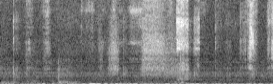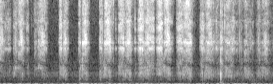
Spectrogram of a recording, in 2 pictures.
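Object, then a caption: Expanded polystyrene block. A thin paintbrush with a metal ferrule is stroked and scratched across the rough, beaded surface of a small, flat, solid white styrofoam square held by fingertips on a wooden table while painting. It makes a steady run of dry, scratchy brush strokes with bright rasping bursts over a faint low rumble.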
